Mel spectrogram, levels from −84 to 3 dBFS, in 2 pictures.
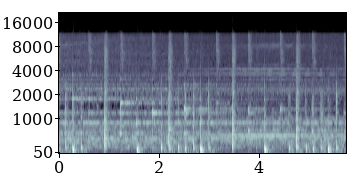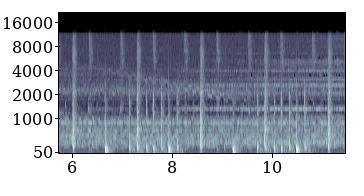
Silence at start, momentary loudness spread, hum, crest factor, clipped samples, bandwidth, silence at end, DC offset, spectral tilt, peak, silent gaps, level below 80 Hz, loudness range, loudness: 0 s; 7 LU; none; 16 dB; 0.2%; 12.5 kHz; 0 s; under 0.1%; -5.5 dB/octave; 0 dBFS; none; -34 dBFS; 1 LU; -17 LUFS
